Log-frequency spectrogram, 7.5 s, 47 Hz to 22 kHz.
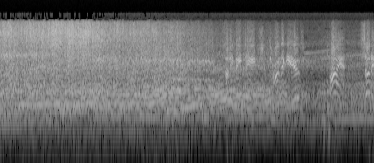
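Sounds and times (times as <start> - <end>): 
drag race car engines roaring, one an Oldsmobile, launching at the green light: 0.0 - 7.4.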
